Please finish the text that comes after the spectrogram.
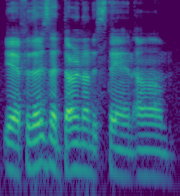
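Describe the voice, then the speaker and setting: A man's voice: mid-range voice, fairly even intonation, normal speed, a loud crowd. A man in his late twenties from Sydney with an Australian accent, hosting a casual interview, swearing freely and laughing often. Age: 20s. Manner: swears a lot, laughs easily. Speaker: host, interviewer.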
